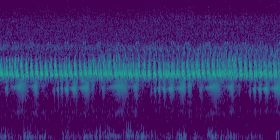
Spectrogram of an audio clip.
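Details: A Great Plains toad (Anaxyrus cognatus) gives a loud, harsh, metallic trill call that runs on almost without pause.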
